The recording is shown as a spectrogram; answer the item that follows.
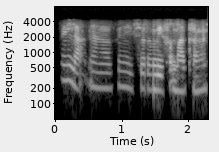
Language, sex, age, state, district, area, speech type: Malayalam, female, 45-60, Kerala, Kozhikode, urban, conversation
